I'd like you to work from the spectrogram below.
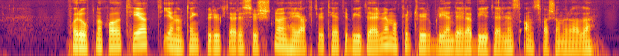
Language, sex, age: Norwegian, male, 29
